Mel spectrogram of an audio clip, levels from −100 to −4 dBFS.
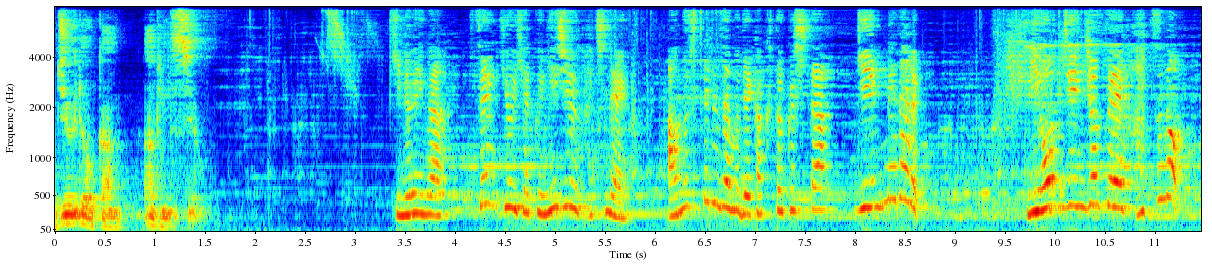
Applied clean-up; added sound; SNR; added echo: neural separator model SepFormer DNS4.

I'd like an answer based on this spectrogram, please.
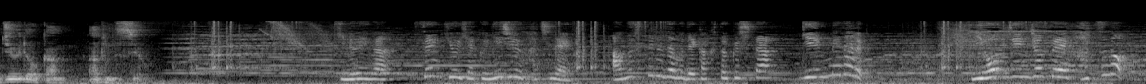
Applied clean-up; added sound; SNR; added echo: none; Coin (dropping); 12 dB; reverberation time 1.7 s.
